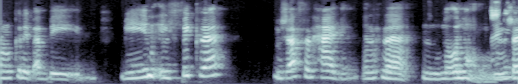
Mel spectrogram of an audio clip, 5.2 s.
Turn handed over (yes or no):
no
